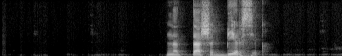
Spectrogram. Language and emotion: Russian, angry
